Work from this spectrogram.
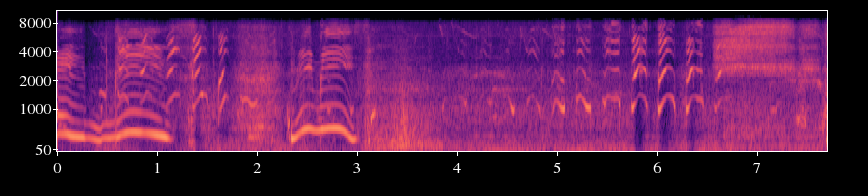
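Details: Jack Russell Terrier puppies aged one month, born 27 October 2010, make loud swooping whimpers, then a string of shorter, quick, bouncing yips, with people chatting in the background.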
